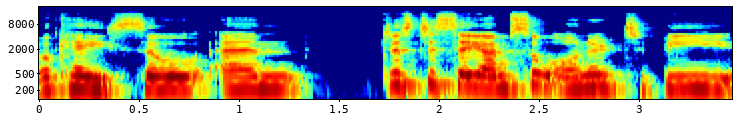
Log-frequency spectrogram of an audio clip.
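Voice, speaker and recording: A woman with a Scottish accent at a moderate pace. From Scotland. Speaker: documentary filmmaker. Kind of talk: prepared talk, partly read aloud. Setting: video call webinar. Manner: hesitant, many fillers.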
